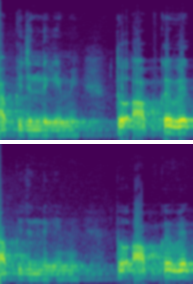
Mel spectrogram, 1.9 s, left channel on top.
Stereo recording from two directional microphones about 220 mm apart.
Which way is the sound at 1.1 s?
40° left (ahead or behind).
